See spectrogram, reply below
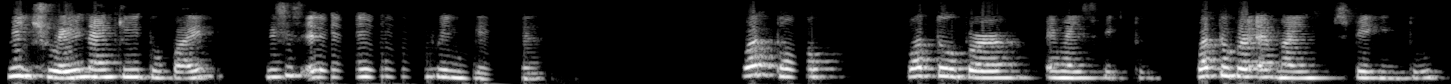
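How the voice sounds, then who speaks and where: A young woman reading the part of a sensible young daughter who calmly offers her mother solutions. The voice is high and earnest. The recording is dull and lo-fi. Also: slow. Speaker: student actor. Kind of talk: amateur dramatic reading.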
